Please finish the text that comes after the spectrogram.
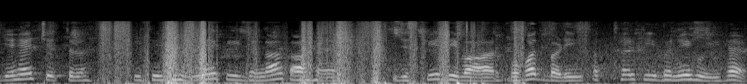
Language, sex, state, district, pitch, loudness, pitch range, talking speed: Hindi, female, Chandigarh, Chandigarh, 205 Hz, -21 LUFS, 185-225 Hz, 130 wpm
